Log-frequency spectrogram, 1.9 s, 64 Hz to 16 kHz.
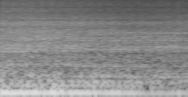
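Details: Nissan KA24DE running after an ignition switch replacement fixed its starter-click no-start: smooth, even, low idle hum with steady loudness and no knocks, misses or ticks; owner suspects a vacuum line air leak near a replaced freeze plug.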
